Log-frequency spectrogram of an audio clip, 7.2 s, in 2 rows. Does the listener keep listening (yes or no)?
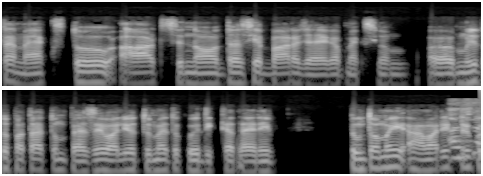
no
